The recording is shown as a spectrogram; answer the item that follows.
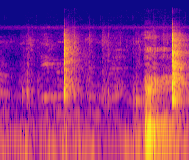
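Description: A single sharp click about a second in, a round checker piece snapped onto a whiteboard as a move is shown; a man's voice starts near the end.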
